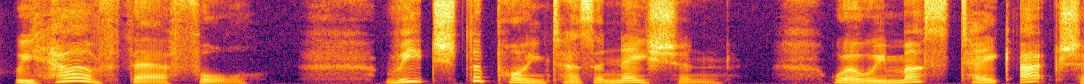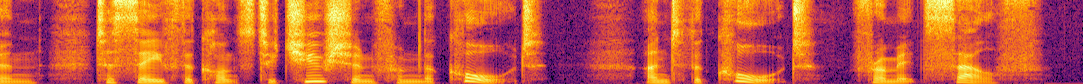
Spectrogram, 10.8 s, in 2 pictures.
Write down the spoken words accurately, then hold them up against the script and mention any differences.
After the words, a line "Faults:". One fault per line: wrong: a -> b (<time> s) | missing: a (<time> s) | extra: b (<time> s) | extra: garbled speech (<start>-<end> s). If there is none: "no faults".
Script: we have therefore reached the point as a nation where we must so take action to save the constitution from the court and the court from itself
we have therefore reached the point as a nation where we must take action to save the constitution from the court and the court from itself
Faults:
missing: so (4.8 s)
